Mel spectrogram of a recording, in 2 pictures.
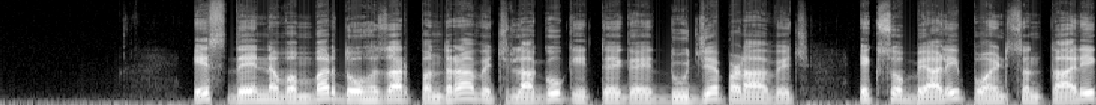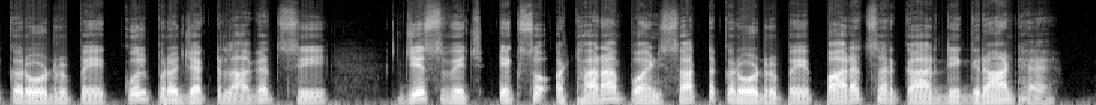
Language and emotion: Punjabi, neutral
